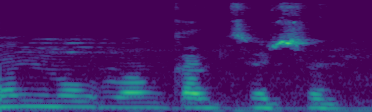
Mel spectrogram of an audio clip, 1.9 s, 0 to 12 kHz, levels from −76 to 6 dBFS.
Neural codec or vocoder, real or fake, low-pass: none; real; 10.8 kHz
